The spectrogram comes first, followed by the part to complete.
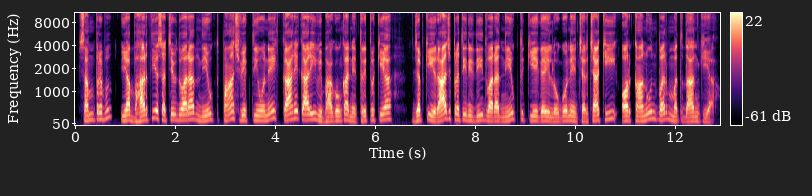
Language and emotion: Hindi, neutral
